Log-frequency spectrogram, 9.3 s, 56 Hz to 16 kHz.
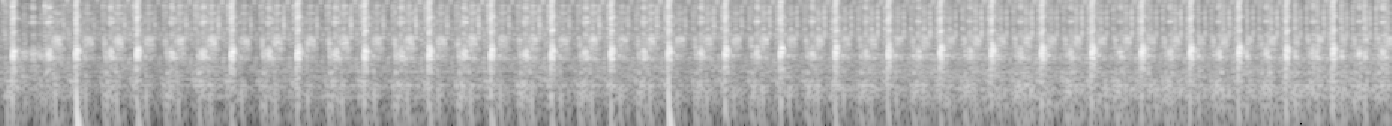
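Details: Half-scale Domestic side-shaft hit-and-miss model engine, hand built from castings, 9-inch flywheels, make-and-break ignition, gravity-fed fuel tank in block, cold day, set to run fairly slow: sharp evenly spaced firing pops about twice a second; normal clean hit-and-miss running.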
